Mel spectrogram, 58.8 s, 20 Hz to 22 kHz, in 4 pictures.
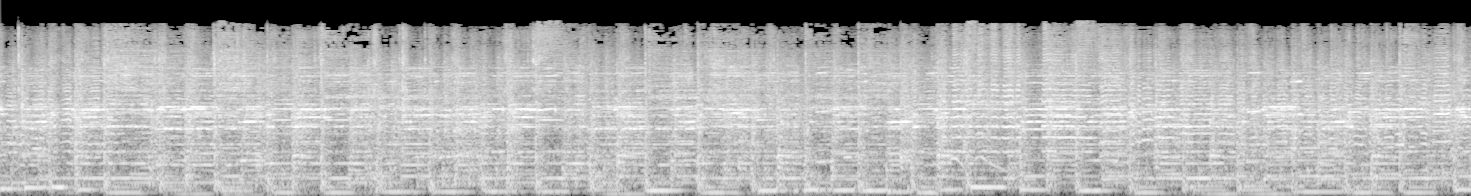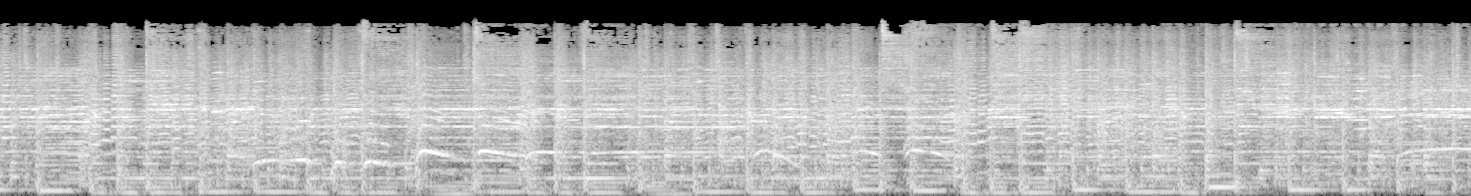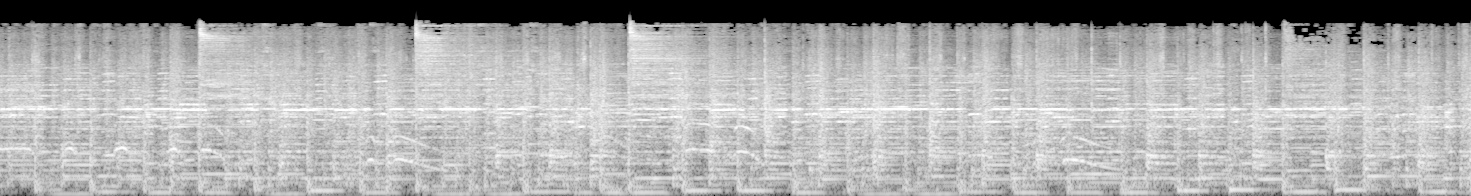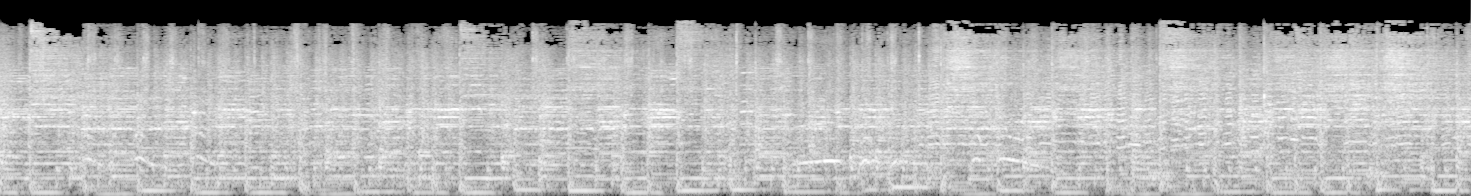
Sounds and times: Music: 0:00.0 - 0:58.8.

